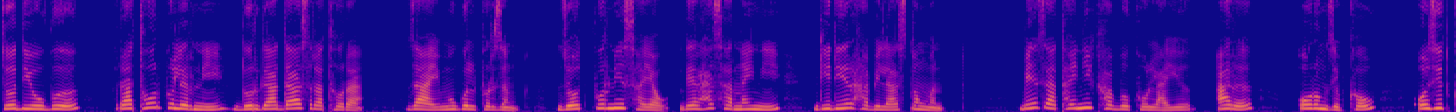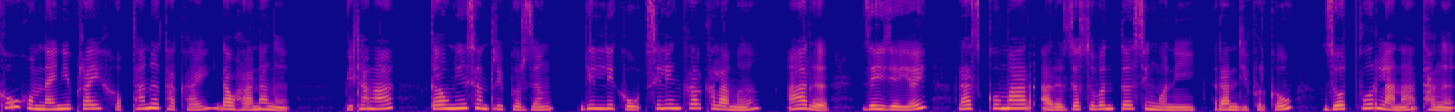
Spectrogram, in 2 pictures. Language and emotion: Bodo, neutral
